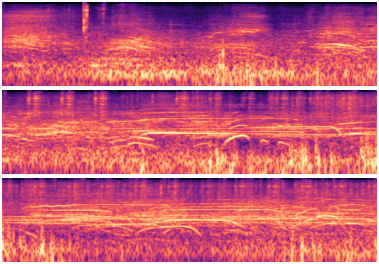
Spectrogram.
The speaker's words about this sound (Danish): Det her, det er lyden af amerikanske tilskuere, der ser den her sidste rumfærge lette fra USA med kurs mod rummet.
